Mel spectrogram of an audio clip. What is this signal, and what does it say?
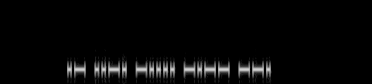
Morse code, heard as a keyed tone, about 34 wpm, 700 Hz. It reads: AF6YG
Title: USA Call Signs - 5 Characters - 4x Character Spacing - 35wpm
